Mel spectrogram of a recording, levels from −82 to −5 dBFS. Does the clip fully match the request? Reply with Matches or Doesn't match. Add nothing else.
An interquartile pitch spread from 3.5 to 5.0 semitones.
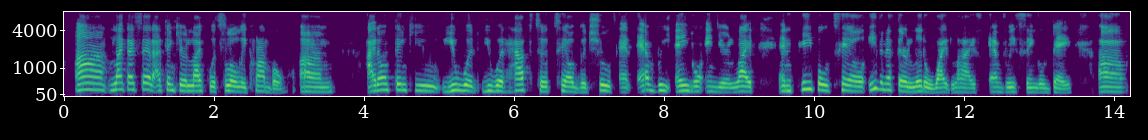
Matches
